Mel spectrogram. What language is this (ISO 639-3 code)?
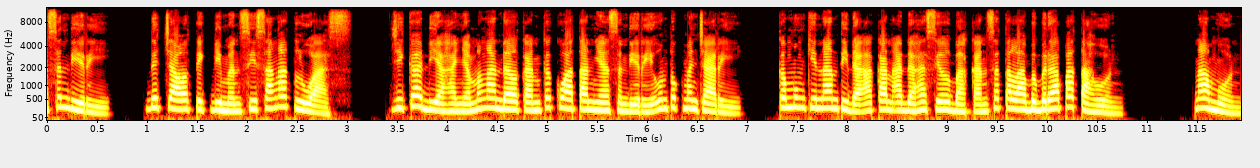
ind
